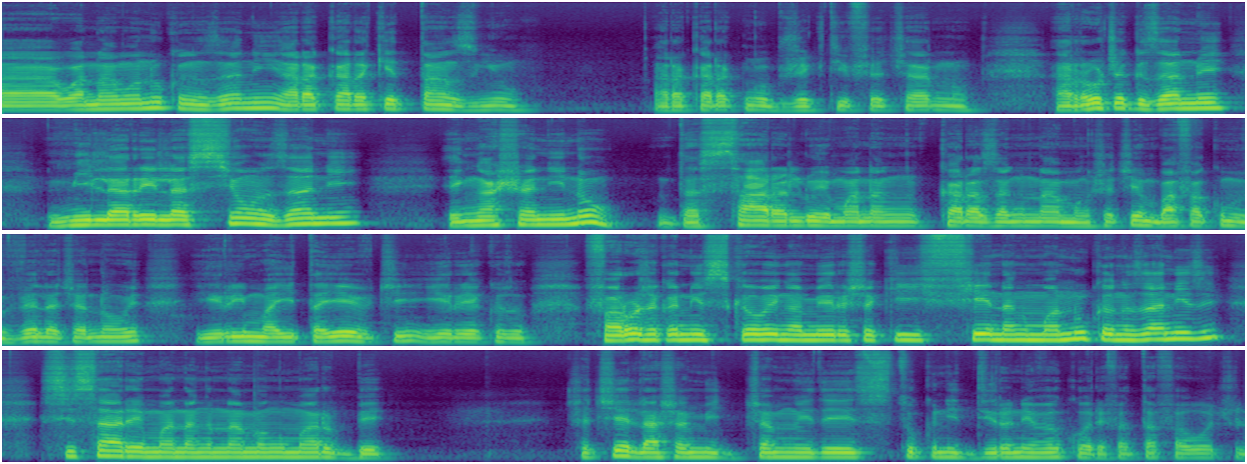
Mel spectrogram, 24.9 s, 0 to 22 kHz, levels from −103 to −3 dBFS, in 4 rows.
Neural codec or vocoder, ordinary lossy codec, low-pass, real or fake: none; none; none; real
